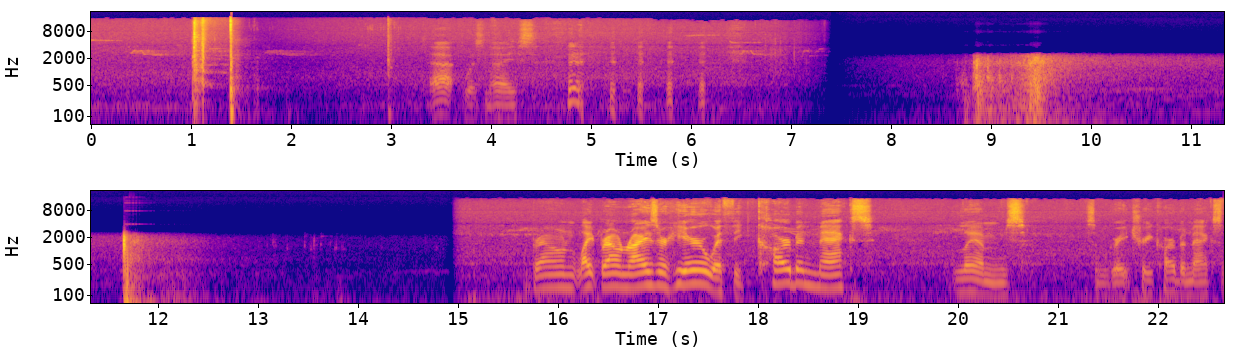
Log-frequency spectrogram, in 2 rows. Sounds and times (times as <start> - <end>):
Speech: 3.4 - 4.9, 15.8 - 19.2, 20.0 - 22.6.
